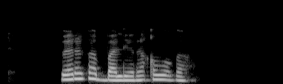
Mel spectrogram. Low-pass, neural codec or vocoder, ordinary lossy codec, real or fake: 5.4 kHz; none; Opus, 24 kbps; real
